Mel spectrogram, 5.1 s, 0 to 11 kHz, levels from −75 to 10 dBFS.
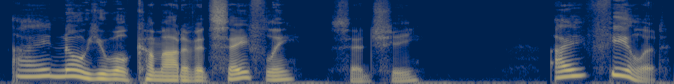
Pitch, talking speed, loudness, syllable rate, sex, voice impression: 145 Hz, 165 wpm, -19 LUFS, 4.3 syllables/s, male, masculine, middle-aged, tensed, hard, fluent, intellectual, mature, wild, lively, strict, sharp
